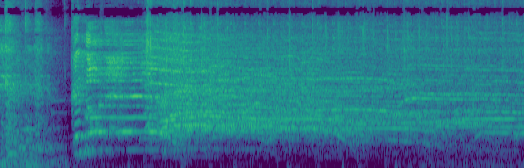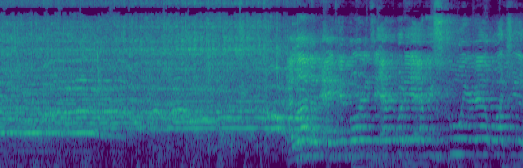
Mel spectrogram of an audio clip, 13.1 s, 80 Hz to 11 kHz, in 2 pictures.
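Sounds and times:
students cheering and shouting: 0:01.8 - 0:10.6.

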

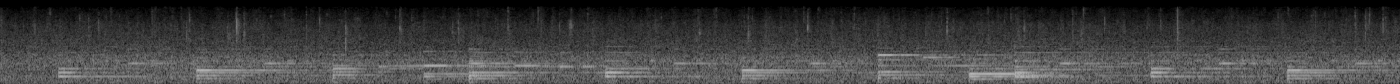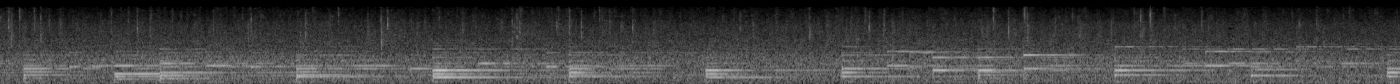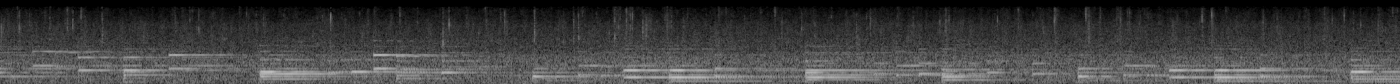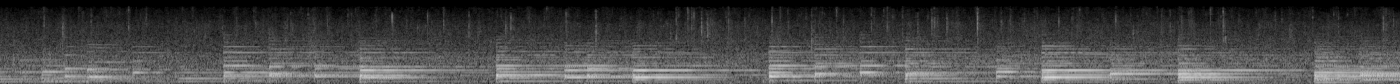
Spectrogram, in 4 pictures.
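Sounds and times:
calm solo piano: 0:00.0 - 0:56.0
soft rain: 0:00.0 - 0:56.0.

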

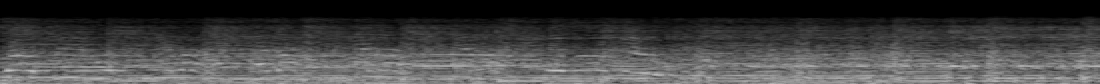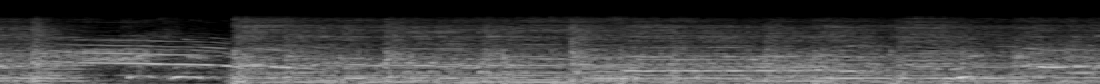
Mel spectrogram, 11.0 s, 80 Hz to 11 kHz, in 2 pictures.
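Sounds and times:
punk rock band playing live: 0:00.0 - 0:11.0.

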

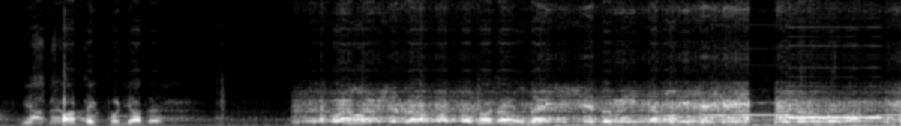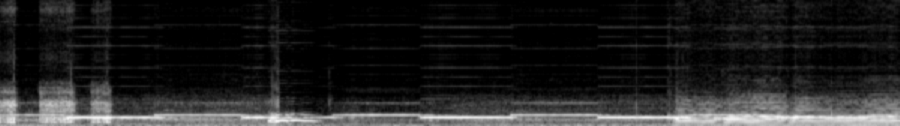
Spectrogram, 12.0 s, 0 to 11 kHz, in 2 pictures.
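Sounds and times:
engine drone: 0:02.0 - 0:12.0
chord of steady tones: 0:02.7 - 0:12.0
two-tone siren: 0:04.4 - 0:12.0.

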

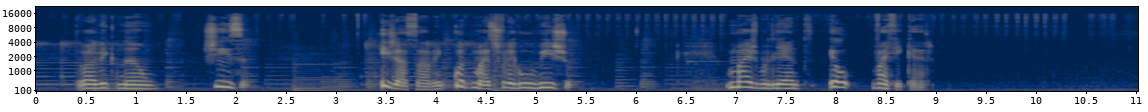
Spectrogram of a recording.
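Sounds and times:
low steady hum: 0:00.1 - 0:11.0
fingertip rubbing on nail: 0:02.2 - 0:07.6, 0:08.3 - 0:11.0.

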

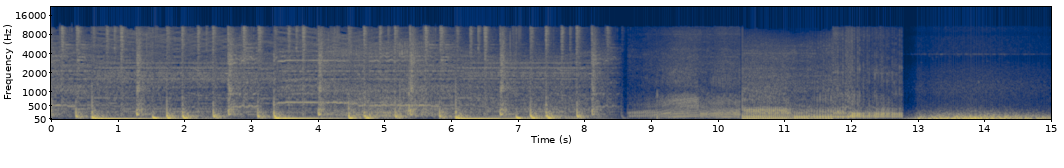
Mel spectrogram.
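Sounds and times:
music with a beat: 0:00.0 - 0:08.6
motorbike engine revving: 0:03.4 - 0:06.1, 0:08.2 - 0:12.8.

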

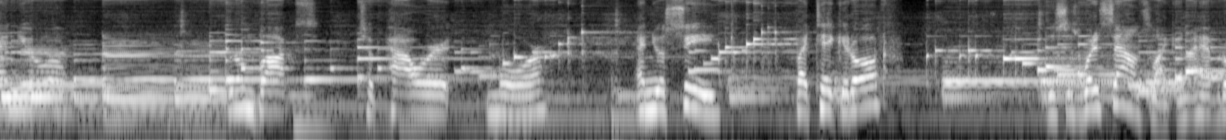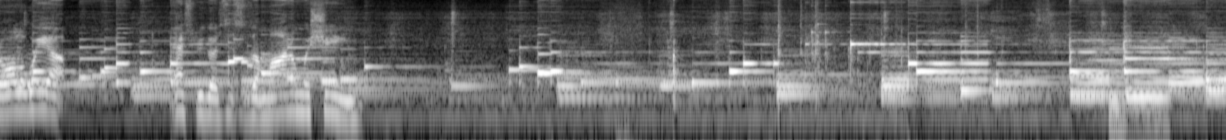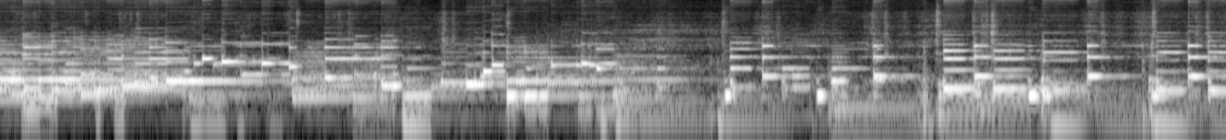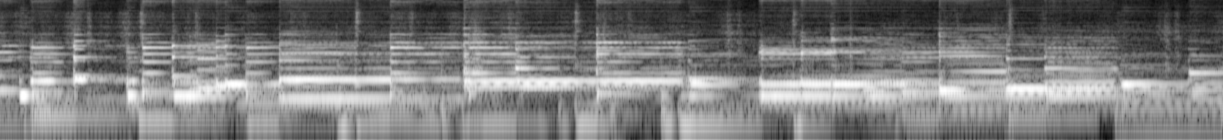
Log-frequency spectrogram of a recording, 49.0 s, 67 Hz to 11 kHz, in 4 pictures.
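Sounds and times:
keyboard music from cassette: 0:00.0 - 0:49.0.

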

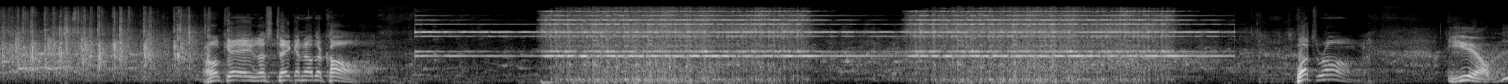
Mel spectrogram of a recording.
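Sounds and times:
telephone ringing: 0:04.2 - 0:12.5.

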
